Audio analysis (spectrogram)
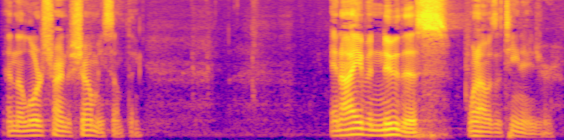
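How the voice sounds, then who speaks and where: A man preaching a sermon, earnest and emphatic, with loud stressed points and quiet personal asides. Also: on the low side, a little fast. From rural Ohio. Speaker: pastor.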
